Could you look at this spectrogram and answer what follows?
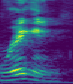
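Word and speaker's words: wringing: There's another term, ringing, like your phone ringing, but it's spelled with a W, W-R-I-N-G.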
